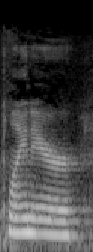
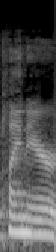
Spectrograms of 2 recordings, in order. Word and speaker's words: plein air: it pronounced several ways it's a French word plain-error refers to outdoor painting it's just simple as that like alfresco in Spanish okay plein air is French for outdoors and so like you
